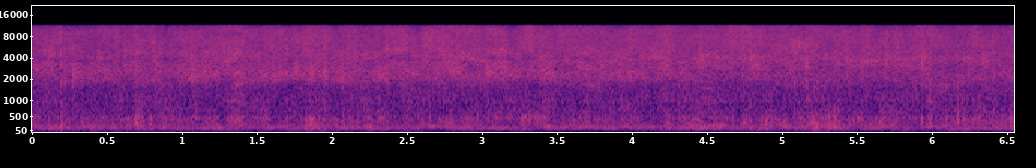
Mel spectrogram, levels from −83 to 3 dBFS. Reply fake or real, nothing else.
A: fake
